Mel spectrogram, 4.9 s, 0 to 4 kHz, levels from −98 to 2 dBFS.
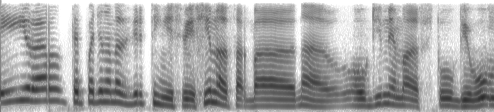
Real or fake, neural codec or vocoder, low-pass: fake; codec, 16 kHz, 1 kbps, X-Codec, HuBERT features, trained on balanced general audio; 3.6 kHz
